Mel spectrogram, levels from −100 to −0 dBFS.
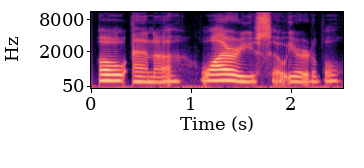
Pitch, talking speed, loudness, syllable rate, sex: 205 Hz, 165 wpm, -16 LUFS, 5.6 syllables/s, female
